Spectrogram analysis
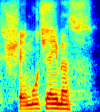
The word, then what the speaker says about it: Seamus: How do you pronounce it? Seamus.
